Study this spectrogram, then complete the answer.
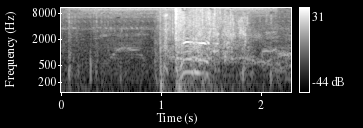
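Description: A sniper rifle fires a loud, sharp shot.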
